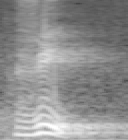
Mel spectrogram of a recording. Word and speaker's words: وہ: غلط بولا جاتا ہے۔ ہم اکثر وہی کہتے ہیں، غلط ہے، وی درست تلفظ ہے اس کا، وی۔ یعنی کہ وہی نہیں بولنا، آپ نے اس کو بولنا ہے جی وی، یہ اس کا درست ہے۔ اور تیسرا ہے جی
